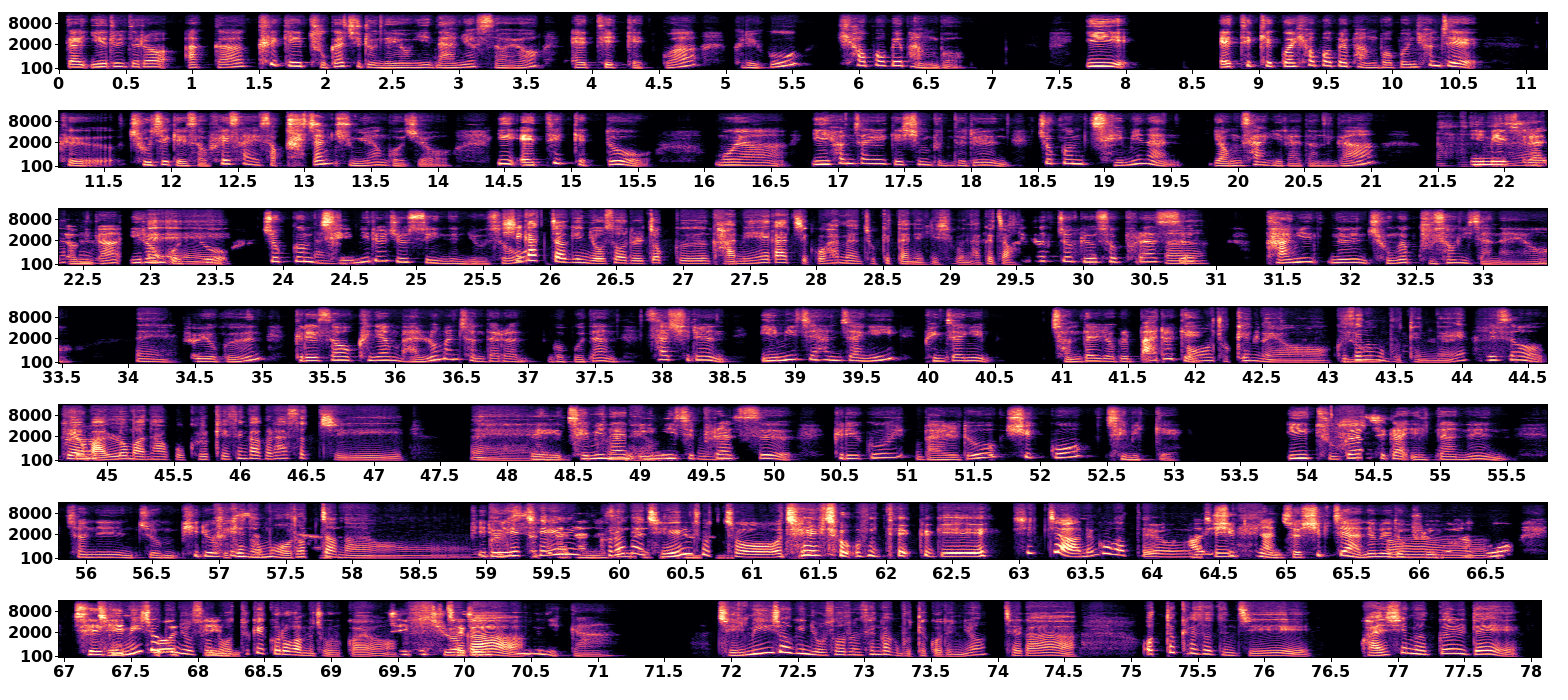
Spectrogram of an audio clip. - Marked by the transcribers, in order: exhale; laughing while speaking: "제일 좋은데"; teeth sucking
- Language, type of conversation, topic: Korean, advice, 청중의 관심을 시작부터 끝까지 어떻게 끌고 유지할 수 있을까요?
